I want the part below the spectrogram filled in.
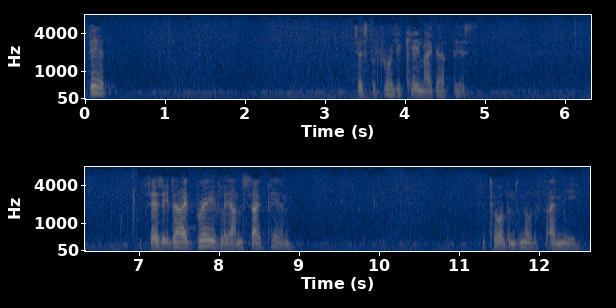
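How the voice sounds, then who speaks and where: A woman's voice: low voice, steady tone, a little slow, pauses often, a little hiss or hum. Lovelorn young woman, old muffled radio drama. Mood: grief-stricken. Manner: earnest, emotional, melodramatic delivery. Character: lovelorn, anguished young woman awaiting her soldier sweetheart. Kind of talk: 1940s radio drama acting. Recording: muffled vintage radio recording with music.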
